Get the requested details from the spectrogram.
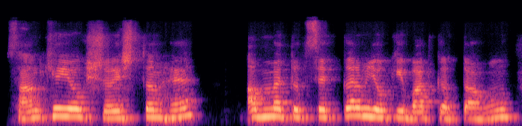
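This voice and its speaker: A man giving a spiritual discourse, telling a parable slowly and deliberately and repeating phrases for emphasis. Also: high-pitched, fairly even intonation, a little mellow, poor audio. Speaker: spiritual teacher.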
